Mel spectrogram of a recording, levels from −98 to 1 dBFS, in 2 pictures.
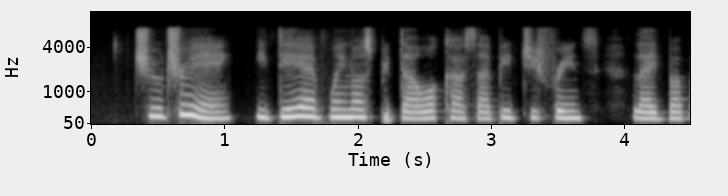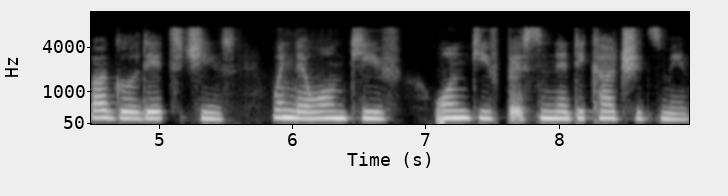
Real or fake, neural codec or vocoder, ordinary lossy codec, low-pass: fake; codec, 16 kHz, 0.5 kbps, X-Codec, WavLM features, trained on Multilingual LibriSpeech; Opus, 64 kbps; 7.2 kHz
